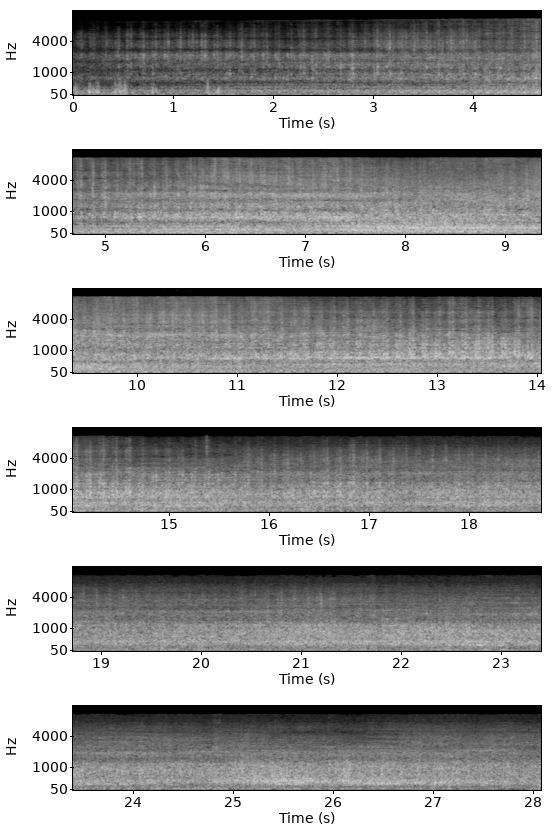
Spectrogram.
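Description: ALCO diesel locomotive hauling a passenger train past at slow speed. It grows louder as it nears and is loudest about five to nine seconds in, and then the coaches' wheels keep up a steady rolling sound on the rails.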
